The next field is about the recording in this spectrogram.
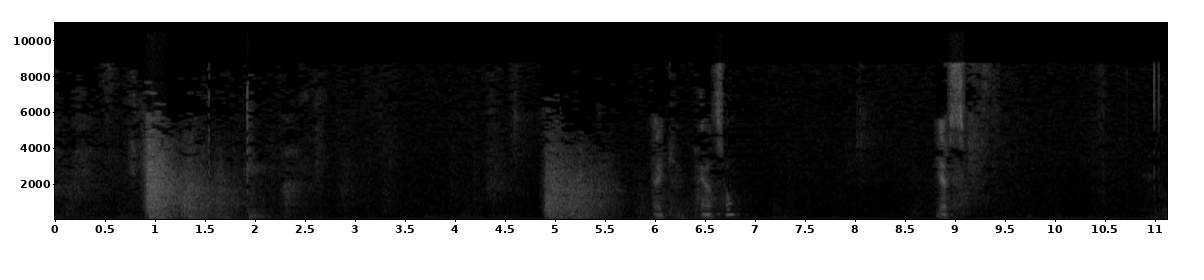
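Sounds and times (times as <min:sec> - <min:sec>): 
courtroom door shutting with a solid thud: 0:00.9 - 0:02.2, 0:04.9 - 0:05.8
speech: 0:06.6 - 0:07.0, 0:08.9 - 0:09.2.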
